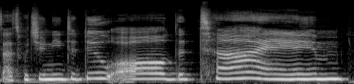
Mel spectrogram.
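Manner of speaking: ordinary talk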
